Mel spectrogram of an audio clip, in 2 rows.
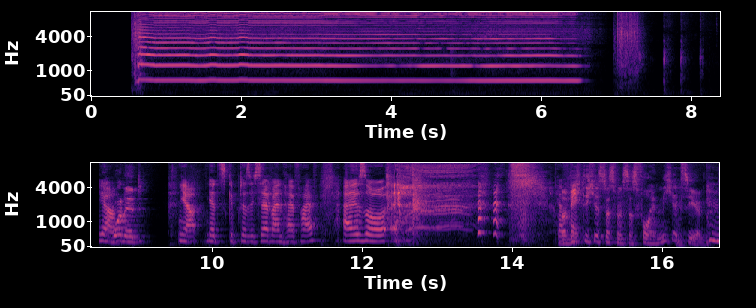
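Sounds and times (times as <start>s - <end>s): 
toy horn blaring: 0.6s - 6.7s
laughter: 7.6s - 8.3s, 12.3s - 14.0s
speech: 8.5s - 12.8s, 14.6s - 16.7s.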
